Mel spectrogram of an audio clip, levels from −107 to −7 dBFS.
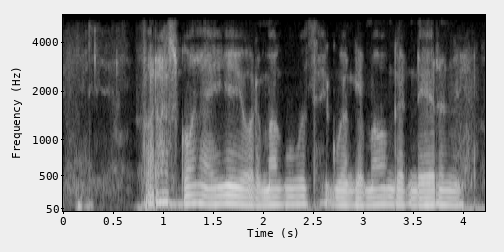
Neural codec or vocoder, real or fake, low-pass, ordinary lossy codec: codec, 16 kHz, 8 kbps, FunCodec, trained on Chinese and English, 25 frames a second; fake; 5.4 kHz; none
